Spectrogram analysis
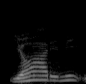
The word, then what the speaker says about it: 여아림: 여아림이 야르의 복수 형태예요. 나무란 뜻이에요. 나무 혹은 숲. 그러니까 야르인데 야아르의 뒤에 끝에 복수형이 되면 임을 붙이면 되거든요. 그래서 야림이 아니라 앞에 발음이 약해져서 여아림 이렇게 된 거예요.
